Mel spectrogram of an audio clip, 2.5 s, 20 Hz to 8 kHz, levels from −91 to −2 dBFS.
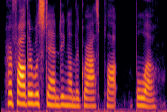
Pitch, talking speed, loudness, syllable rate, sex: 210 Hz, 215 wpm, -20 LUFS, 6.1 syllables/s, female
